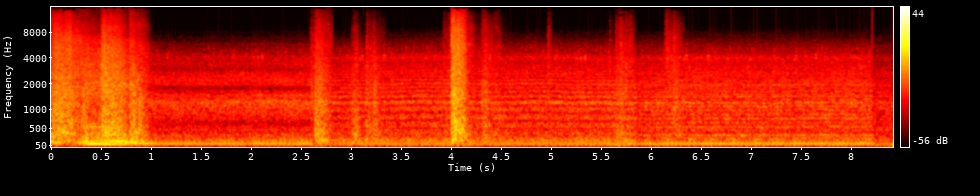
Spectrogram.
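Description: A truck engine idles with a steady low drone.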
